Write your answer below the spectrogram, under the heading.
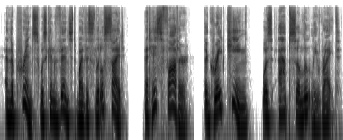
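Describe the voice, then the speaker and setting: A man reading a rhyming children's story aloud, in a measured, rhythmic storytelling way with clear emphasis. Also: mid-range voice, dry recording, studio quality. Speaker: storybook reader.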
